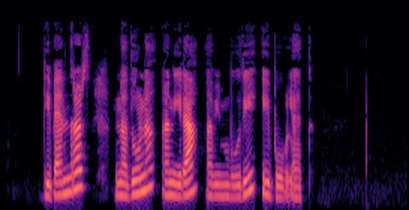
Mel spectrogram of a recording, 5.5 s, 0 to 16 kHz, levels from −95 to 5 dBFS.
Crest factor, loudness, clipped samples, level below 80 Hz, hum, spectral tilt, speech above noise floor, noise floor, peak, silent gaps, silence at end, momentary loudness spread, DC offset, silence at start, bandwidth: 24 dB; -26 LUFS; under 0.1%; -78 dBFS; none; -5 dB/octave; 53 dB; -79 dBFS; -4 dBFS; none; 1.45 s; 12 LU; under 0.1%; 0.6 s; 11.5 kHz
